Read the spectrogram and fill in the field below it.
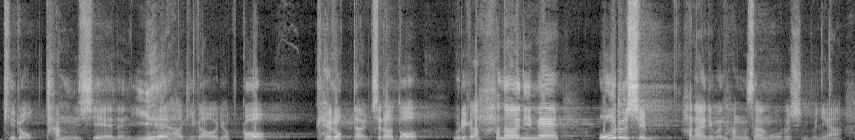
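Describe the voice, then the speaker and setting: A man's voice: a little high, sing-song, moderate pace, gravelly, darkish tone, soft background music. A man preaching a sermon as pastor, speaking emphatically and often putting questions to the congregation. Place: church sanctuary. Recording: echoey church hall.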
